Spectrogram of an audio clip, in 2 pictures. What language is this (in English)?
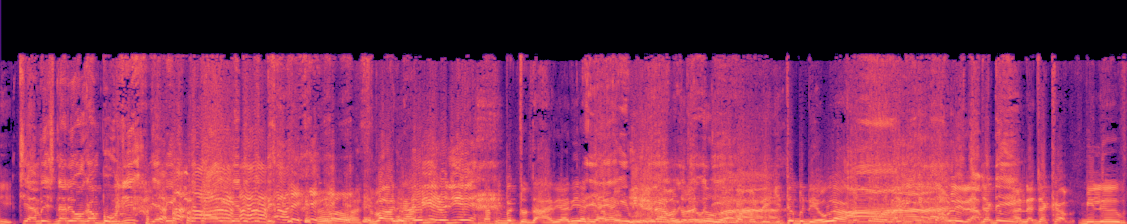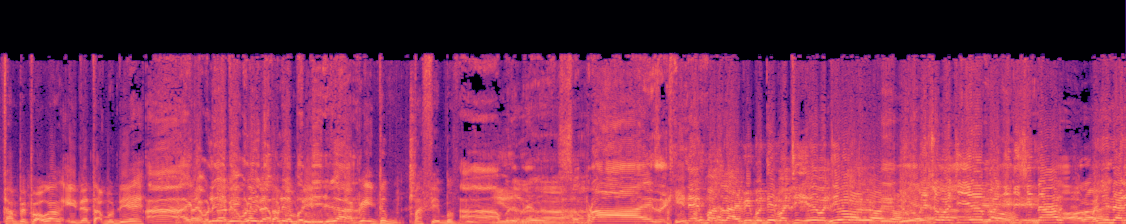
Malay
